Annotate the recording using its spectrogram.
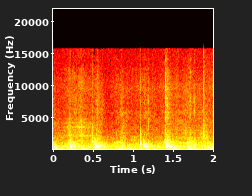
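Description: Wooden spoons stirring crêpe batter in mixing bowls, giving faint, irregular light taps and scrapes, about five in two seconds, as the spoons knock against the bowls while the lumps are worked out.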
